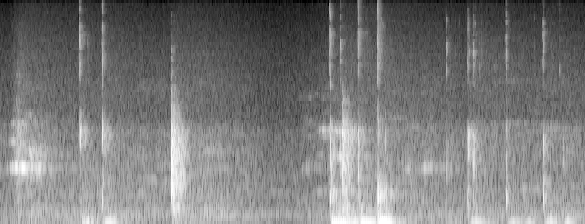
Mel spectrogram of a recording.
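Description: Computer keyboard typing: soft, irregular keystroke clicks, with a quicker run of keys about three seconds in.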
